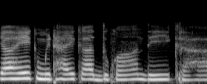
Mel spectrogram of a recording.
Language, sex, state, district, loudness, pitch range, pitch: Hindi, female, Jharkhand, Palamu, -14 LUFS, 220-250 Hz, 235 Hz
